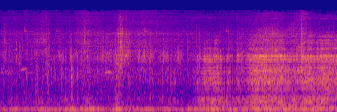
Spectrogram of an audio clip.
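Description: Strong wind buffeting the microphone with a steady low rumble, over water rushing along a sailboat's hull. A louder wash of spray and breaking bow wave comes from about three seconds in.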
